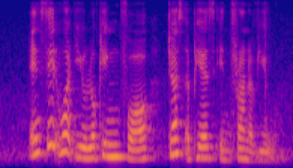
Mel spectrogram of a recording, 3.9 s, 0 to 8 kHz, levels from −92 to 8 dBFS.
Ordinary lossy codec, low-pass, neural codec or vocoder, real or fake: none; none; none; real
